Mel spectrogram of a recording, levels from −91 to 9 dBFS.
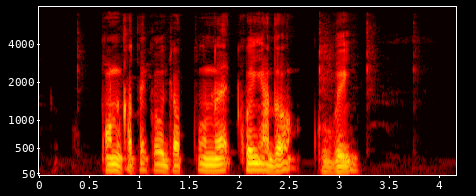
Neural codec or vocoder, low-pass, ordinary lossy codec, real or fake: none; 7.2 kHz; none; real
